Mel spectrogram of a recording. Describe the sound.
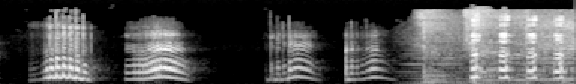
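A person imitates a dove's cooing with four drawn-out, rising-and-falling hums in a steady rhythm, fairly loud, then breaks into laughter.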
